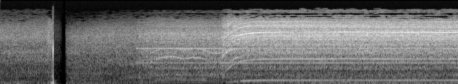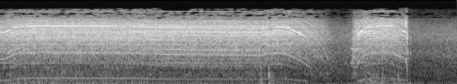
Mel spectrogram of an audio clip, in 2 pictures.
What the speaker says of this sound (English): center out our hole here for our camera, drill our hole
